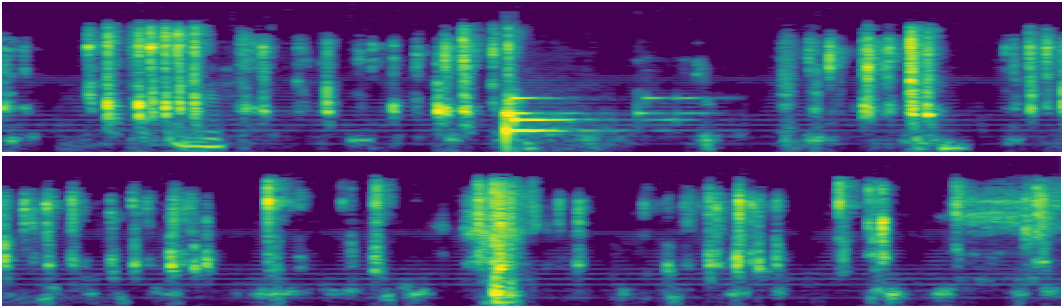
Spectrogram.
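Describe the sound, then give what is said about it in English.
Crisp typing on a wireless computer keyboard: irregular bursts of rapid clicking keystrokes with brief pauses, continuing throughout, with one short tonal blip near the start and no talking. “It's a wireless keyboard and it doesn't pick up if it's not in the right spot.”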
